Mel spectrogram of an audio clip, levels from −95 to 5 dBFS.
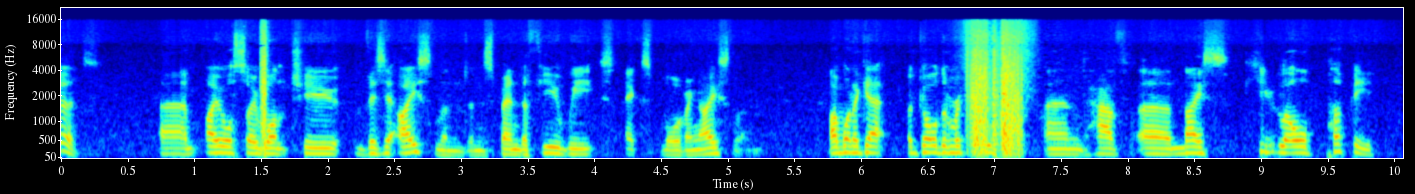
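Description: A speech recording with a burst of packet loss around 0.85 to 0.97 s, where the receiver stretches the last sound for roughly 50 ms, fades it, then jumps ahead past about 40 ms of lost audio. Later there's short concealed packet loss at 5.85, 7.01 and 9.01 s, brief smeared patches of about 20, 40 and 20 ms where the decoder papered over missing audio. Room noise sits about 23 dB under the speech.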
